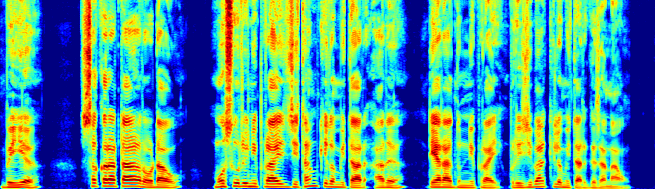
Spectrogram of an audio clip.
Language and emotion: Bodo, neutral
